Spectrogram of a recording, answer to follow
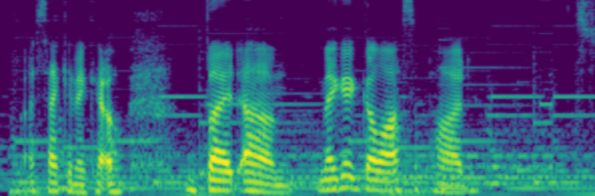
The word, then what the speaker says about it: Golisopod: Next we got Mega Golisopod.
